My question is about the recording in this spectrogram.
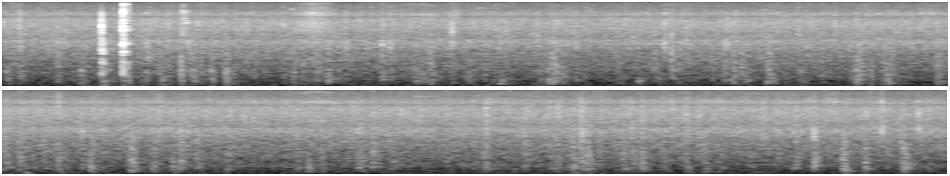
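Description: Steady rain falling, with scattered drips. About a second in, two sharp metallic clinks with a brief ring as the stainless steel stove stand is handled.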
